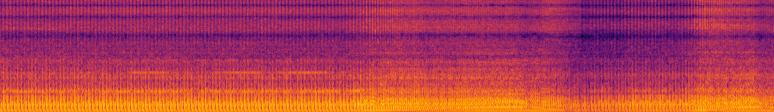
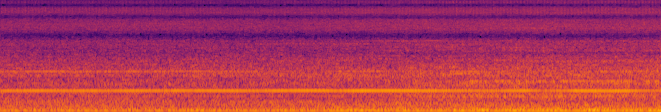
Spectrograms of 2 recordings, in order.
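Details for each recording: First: Forklift engine idling and blipped through a few revs; loud, gruff, raspy exhaust note swelling and falling; exhaust leak suspected, not confirmed. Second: Forklift engine, exhaust leak repair context: even steady run with constant mid-pitched tone over smooth rumble, no ticking or puffing; running normally.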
